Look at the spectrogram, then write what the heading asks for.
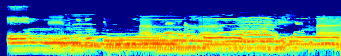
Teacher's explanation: nun tasdid ya dibaca gunah mendengung. Kemudian lamnya dibaca double, ada tasdidnya.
